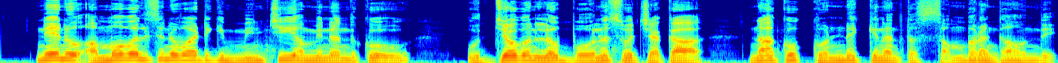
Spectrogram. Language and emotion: Telugu, happy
